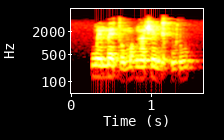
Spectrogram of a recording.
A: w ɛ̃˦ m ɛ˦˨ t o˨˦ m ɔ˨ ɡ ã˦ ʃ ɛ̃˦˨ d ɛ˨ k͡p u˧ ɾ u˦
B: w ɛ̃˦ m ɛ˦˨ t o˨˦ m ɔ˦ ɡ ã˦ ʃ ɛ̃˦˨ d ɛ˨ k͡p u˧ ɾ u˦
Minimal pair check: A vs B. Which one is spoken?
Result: B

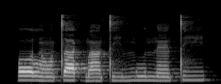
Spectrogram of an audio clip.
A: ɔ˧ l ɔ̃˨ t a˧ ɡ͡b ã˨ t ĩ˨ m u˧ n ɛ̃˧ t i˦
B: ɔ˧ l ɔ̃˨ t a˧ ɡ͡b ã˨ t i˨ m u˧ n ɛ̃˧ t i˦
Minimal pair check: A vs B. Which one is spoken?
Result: B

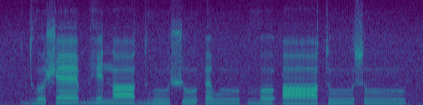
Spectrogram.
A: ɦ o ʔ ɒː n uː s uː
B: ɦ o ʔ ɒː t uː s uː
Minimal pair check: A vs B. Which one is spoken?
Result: B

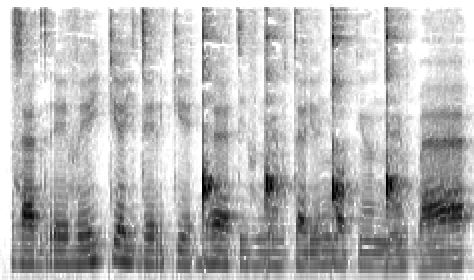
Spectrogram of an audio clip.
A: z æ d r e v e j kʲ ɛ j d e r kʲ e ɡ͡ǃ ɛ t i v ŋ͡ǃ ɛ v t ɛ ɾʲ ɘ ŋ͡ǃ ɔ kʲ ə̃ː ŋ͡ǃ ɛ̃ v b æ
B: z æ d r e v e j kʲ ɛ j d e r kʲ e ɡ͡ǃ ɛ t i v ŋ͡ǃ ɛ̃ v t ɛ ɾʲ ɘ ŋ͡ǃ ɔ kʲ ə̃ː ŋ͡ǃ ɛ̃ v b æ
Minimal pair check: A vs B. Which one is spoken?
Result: B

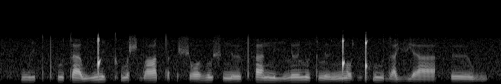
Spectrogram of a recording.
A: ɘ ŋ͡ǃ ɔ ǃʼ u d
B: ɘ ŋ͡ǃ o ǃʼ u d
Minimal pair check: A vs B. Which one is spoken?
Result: A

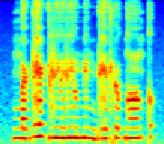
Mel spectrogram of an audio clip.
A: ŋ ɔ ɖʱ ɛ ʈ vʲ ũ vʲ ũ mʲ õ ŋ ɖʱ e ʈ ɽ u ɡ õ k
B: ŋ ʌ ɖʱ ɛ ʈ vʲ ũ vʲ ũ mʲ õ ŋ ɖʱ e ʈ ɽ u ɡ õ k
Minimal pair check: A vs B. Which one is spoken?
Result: B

